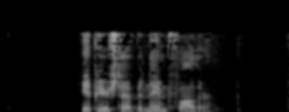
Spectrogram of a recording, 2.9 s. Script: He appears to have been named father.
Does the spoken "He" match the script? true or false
true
